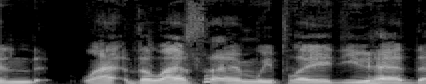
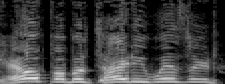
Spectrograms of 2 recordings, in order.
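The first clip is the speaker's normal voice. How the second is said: mock tiny wizard; 11 semitones higher than usual. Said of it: "'cause I'm like".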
